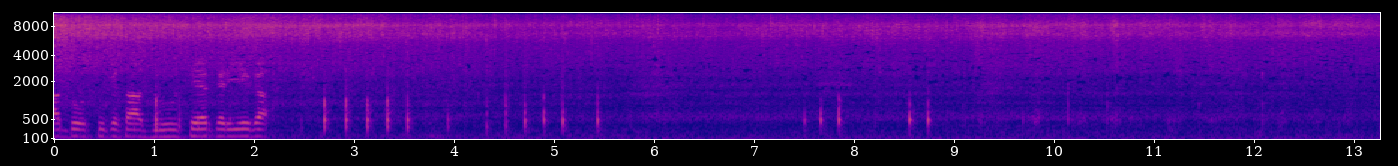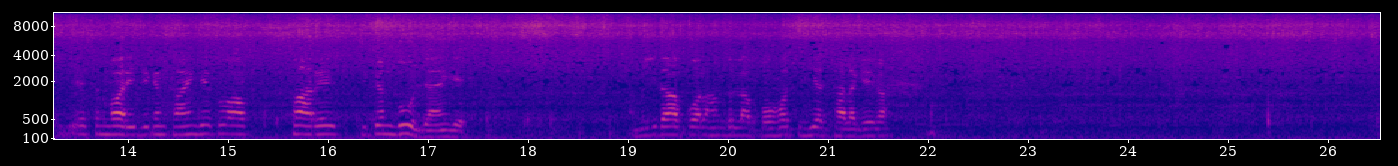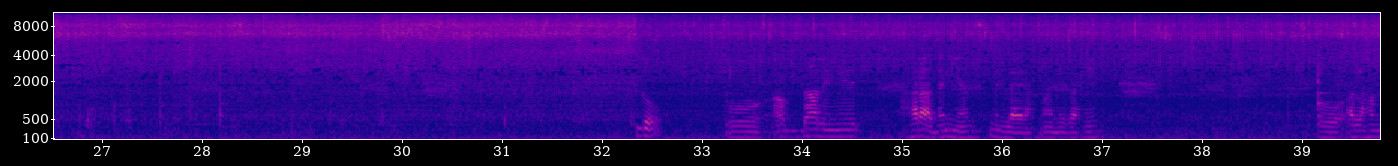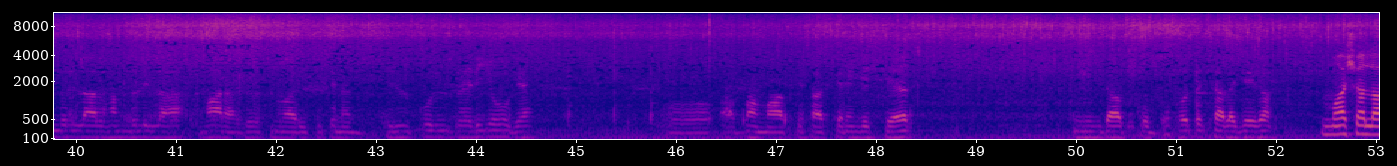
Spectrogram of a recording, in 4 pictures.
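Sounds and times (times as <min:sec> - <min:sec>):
curry sizzling in a pan: 0:00.0 - 0:53.0
wooden spatula tapping a pan: 0:00.9 - 0:01.4, 0:02.4 - 0:05.7, 0:07.3 - 0:12.4, 0:24.9 - 0:29.0, 0:44.9 - 0:45.9
wooden spoon stirring: 0:06.4 - 0:19.3, 0:22.3 - 0:31.4.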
